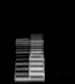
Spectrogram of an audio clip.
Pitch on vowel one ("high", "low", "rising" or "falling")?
high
